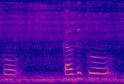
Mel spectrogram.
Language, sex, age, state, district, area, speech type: Santali, male, 45-60, West Bengal, Paschim Bardhaman, urban, spontaneous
